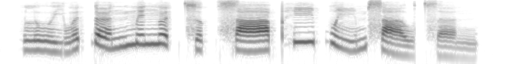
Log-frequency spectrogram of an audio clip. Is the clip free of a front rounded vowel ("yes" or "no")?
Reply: no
